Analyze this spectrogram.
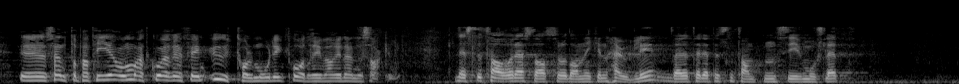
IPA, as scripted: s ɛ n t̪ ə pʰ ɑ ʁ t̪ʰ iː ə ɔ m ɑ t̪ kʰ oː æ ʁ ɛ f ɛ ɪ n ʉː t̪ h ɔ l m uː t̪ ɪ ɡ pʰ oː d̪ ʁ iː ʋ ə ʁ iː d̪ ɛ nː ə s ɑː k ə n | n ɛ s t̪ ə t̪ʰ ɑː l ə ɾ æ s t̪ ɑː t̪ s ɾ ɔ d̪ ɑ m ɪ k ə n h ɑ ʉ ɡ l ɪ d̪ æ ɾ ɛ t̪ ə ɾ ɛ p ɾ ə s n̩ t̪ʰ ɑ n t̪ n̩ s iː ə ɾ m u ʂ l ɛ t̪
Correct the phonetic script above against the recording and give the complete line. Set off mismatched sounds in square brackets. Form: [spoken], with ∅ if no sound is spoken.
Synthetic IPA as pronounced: s ɛ n t̪ ə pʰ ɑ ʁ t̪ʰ iː ə ɔ m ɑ t̪ kʰ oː æ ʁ ɛ f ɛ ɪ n ʉː t̪ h ɔ l m uː [d̪] ɪ ɡ pʰ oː d̪ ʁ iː ʋ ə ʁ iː d̪ ɛ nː ə s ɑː k ə n | n ɛ s t̪ ə t̪ʰ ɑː l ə ɾ æ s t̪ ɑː t̪ s ɾ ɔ d̪ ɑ [n] ɪ k ə n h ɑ ʉ ɡ l ɪ d̪ æ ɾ ɛ t̪ ə ɾ ɛ p ɾ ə s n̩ t̪ʰ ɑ n t̪ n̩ s iː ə ɾ m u ʂ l ɛ t̪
